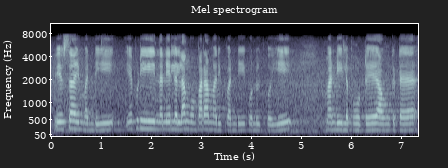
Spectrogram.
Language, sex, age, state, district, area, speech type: Tamil, female, 60+, Tamil Nadu, Salem, rural, spontaneous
